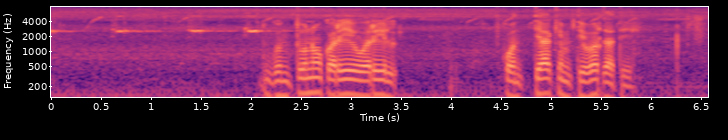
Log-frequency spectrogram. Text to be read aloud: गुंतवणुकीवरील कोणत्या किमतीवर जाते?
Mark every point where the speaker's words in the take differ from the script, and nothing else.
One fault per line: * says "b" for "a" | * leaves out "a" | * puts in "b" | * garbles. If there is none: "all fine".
all fine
